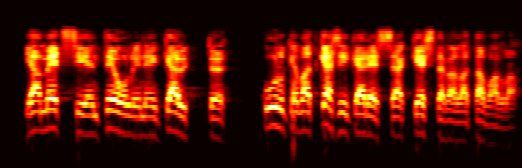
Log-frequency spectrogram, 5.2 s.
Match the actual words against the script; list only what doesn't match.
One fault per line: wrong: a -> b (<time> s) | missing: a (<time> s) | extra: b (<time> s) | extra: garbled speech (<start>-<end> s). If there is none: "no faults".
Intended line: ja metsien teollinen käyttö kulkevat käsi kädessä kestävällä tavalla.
no faults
